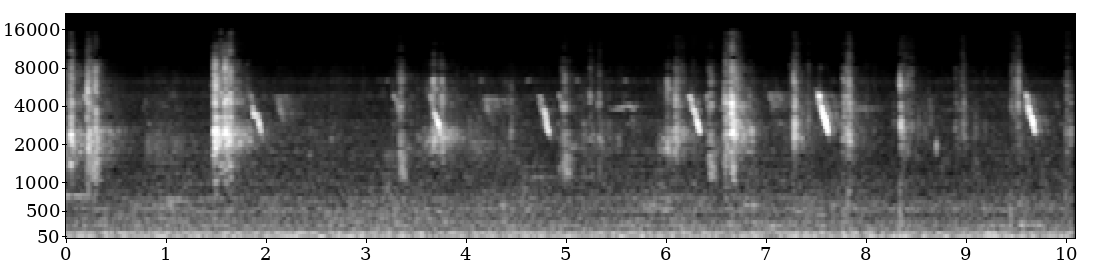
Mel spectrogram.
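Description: Wild birds calling: scattered short, sharp chirps and several quick falling whistled notes, irregularly spaced.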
